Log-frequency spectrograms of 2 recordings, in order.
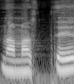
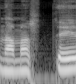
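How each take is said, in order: No difference in how they are said.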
